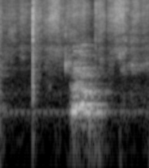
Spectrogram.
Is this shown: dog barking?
yes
